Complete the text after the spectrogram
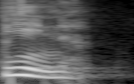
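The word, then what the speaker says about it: bin (בין): The Hebrew word for understand is pronounced bin.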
